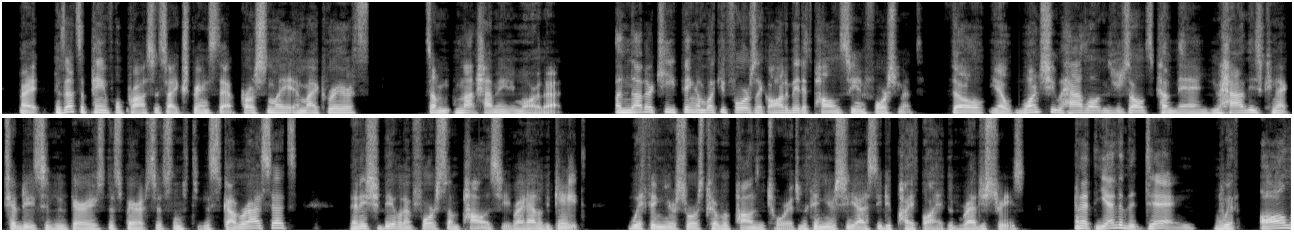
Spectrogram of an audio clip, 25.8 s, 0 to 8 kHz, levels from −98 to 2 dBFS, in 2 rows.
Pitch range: 115-140 Hz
